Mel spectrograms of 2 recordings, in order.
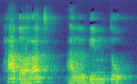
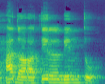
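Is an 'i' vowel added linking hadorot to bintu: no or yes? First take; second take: no; yes. First: The words are said separately with no linking vowel. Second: An added 'i' vowel links the two words. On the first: The speaker calls it wrong. "kasih ta belakangnya. Hadorot al-bintu" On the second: The speaker calls it right. "Tapi dibacanya hadorotil bintu. Karena kan sukun ketemu sukun gak bisa dibaca"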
